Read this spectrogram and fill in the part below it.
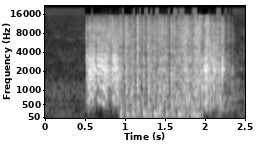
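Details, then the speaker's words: Kawasaki Z650B under restoration, first start in about 10 years after a new ignition, choke on: the starter clutch whirs, the engine chuffs briefly then dies; it won't take throttle, owner suspects fuel starvation from the choke. "sounds like it's running out of fuel which is all because I've got the choke on yeah he won't take any throttle at all"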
